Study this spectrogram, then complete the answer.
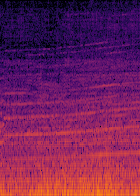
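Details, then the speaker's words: Energica Eva Ribelle RS electric motorcycle in sport mode with medium regen, accelerating: a thin, high whine climbs gently with speed over a deep drone; normal straight-cut gearbox (motor to sprocket and chain) noise, no fault. "It's got a gearbox in it, straight cut gears, as I say, that connect from the motor to the sprocket and the chain. And straight cut gears have a whine to them."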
